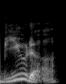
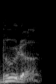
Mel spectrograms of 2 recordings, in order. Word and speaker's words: Buda: Now, I call it Buda, and I think that's the correct pronunciation. Some people call it Buddha. It's like, no, there's no H. Buda, which is, I haven't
